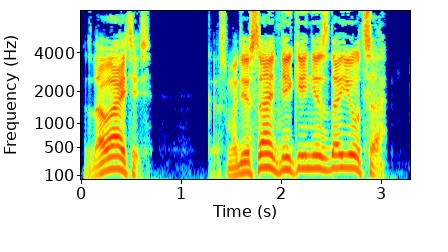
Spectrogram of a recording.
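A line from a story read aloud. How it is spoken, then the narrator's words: Reflexive bark. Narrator (Russian): На автомате рявкнул капитан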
